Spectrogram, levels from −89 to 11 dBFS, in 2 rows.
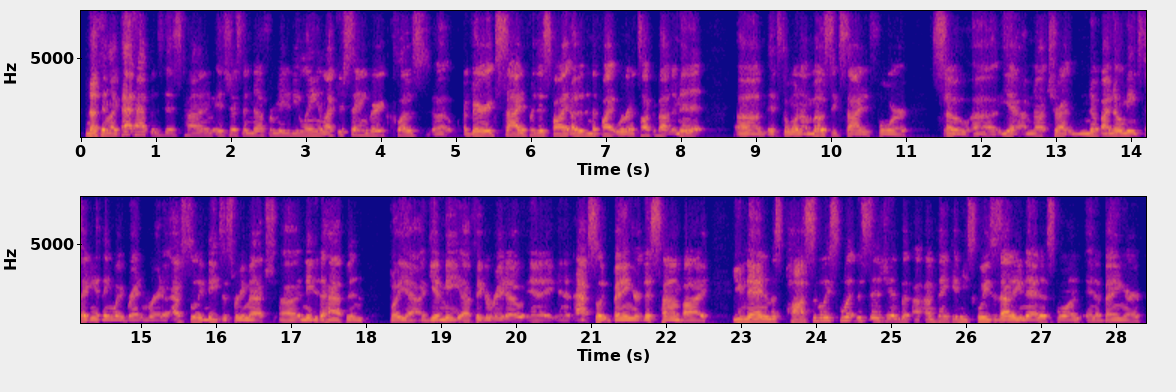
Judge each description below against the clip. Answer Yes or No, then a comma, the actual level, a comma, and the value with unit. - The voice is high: No, low, 130 Hz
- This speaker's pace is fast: Yes, fast, 215 wpm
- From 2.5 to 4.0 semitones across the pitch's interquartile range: Yes, average, 3.3 semitones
